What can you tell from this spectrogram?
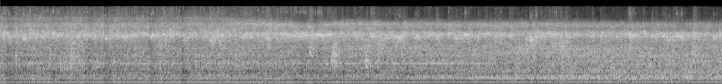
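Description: Loud, steady running of a small electric machine: a low hum under a dense hiss, holding level without a break.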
